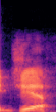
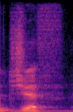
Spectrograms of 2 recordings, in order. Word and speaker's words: GIF: He goes, "Sir, Tabmock99, the creator of the file format, officially stated it is supposed to be GIF, like the peanut butter."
